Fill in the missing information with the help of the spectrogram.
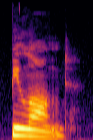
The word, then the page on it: belonged: American English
